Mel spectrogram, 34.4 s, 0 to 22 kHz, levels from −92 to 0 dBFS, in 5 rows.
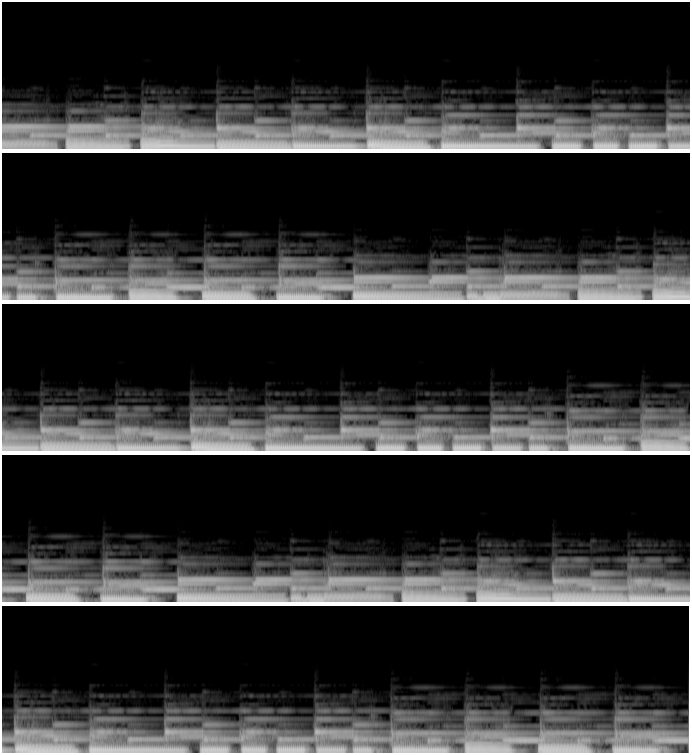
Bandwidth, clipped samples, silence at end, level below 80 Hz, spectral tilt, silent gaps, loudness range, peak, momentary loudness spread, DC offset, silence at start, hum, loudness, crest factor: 1.8 kHz; under 0.1%; 0 s; -32 dBFS; -15.5 dB/octave; none; 2 LU; -12 dBFS; 5 LU; under 0.1%; 0 s; none; -25 LUFS; 12 dB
